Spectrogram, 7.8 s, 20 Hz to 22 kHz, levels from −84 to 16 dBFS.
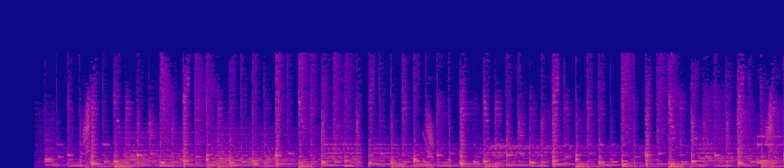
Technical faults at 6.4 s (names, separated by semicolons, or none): short concealed packet loss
